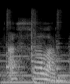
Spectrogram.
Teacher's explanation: Ini terjadi asimilasi total progresif yaitu bunyi L dalam al berubah menjadi S karena diikuti oleh fonem S pada kata salam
